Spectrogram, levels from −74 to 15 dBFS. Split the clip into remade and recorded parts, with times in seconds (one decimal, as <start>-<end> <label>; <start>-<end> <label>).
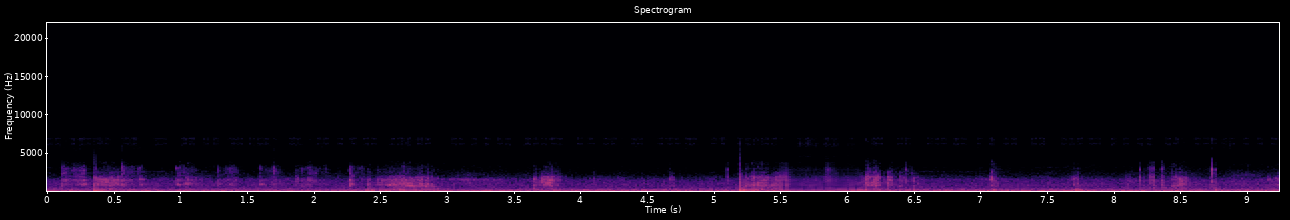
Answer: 0.0-5.5 recorded; 5.5-6.1 remade; 6.1-9.2 recorded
